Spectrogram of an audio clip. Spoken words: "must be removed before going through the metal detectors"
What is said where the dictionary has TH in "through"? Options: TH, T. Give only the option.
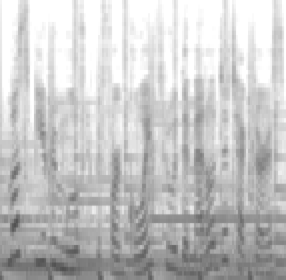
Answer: TH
